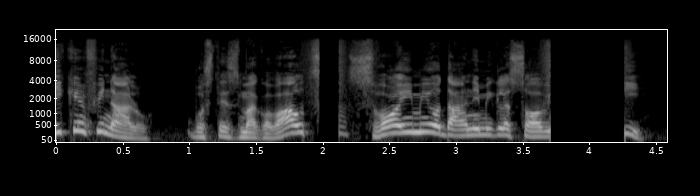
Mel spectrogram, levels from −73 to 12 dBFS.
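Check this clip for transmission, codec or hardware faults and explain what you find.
Two wireless microphone squelch dropouts occur, at 1.81–2.23 s and 3.60–4.35 s. The FM link fades, hiss rises, and squelch mutes the speech for 156 ms, then 564 ms.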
